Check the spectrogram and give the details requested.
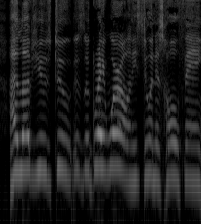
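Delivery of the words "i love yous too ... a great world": very loud, high, belted triumphant shout. Retelling the movie's winning moment, hand raised: Rocky impression. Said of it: "Don't judge me on my Rocky imp-, impersonation".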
